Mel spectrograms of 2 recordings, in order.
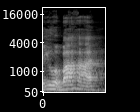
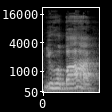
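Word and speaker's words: Yhwach: And first off, let another thing another thing, Yuhabaha is not even spelled like Yuhabaha sounds. Like, it's not even close. I think it's like Y W A C H or something like that.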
